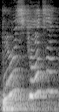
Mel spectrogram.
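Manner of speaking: very high, squeaky tearful wail, laughter underneath; mock sobbing. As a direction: wail the story down the phone, re-enacting hysterical crying. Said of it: "like, started sobbing".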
